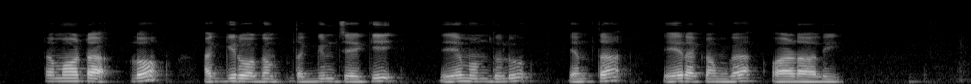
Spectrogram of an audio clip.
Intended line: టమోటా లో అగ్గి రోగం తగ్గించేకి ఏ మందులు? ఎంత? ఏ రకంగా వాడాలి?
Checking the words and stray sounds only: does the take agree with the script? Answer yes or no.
yes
